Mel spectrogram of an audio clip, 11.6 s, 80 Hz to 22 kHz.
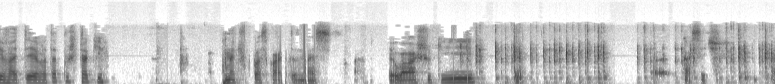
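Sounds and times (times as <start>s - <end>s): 
speech: 0.0s - 1.7s, 3.4s - 5.0s, 5.8s - 8.1s, 10.3s - 11.6s
rapid clicky computer keyboard typing: 6.8s - 11.6s
man muttering an exclamation: 9.8s - 10.3s.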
